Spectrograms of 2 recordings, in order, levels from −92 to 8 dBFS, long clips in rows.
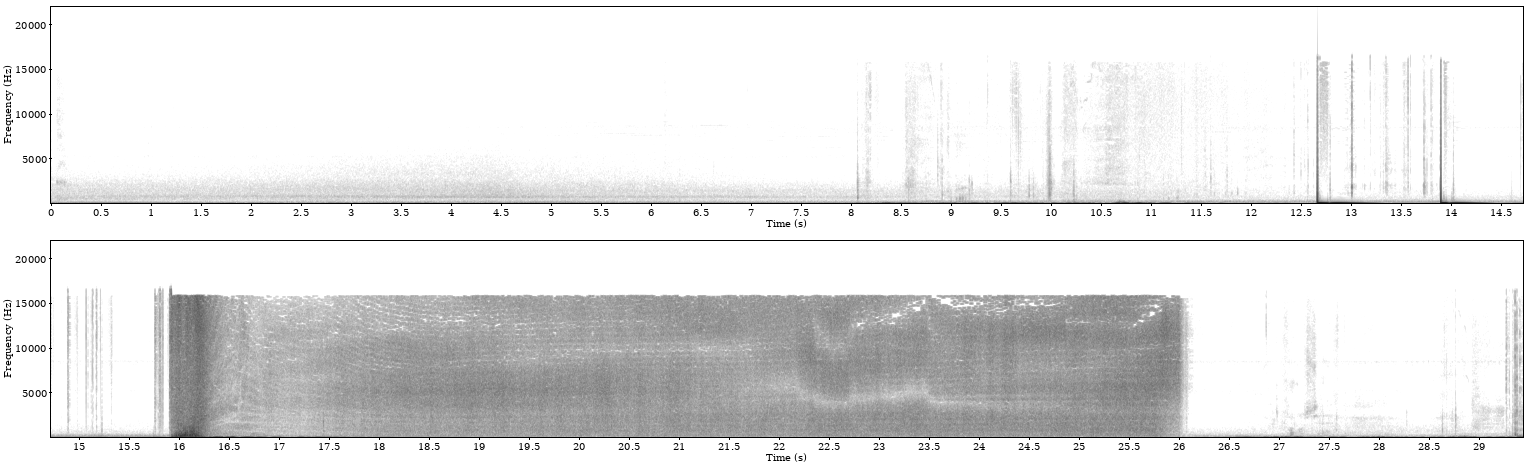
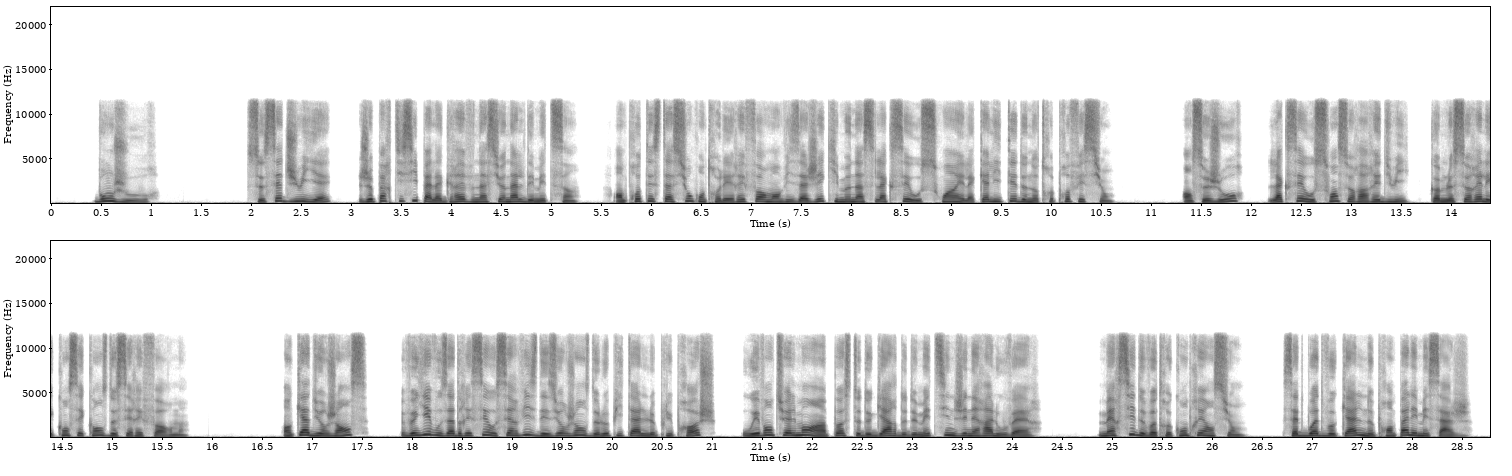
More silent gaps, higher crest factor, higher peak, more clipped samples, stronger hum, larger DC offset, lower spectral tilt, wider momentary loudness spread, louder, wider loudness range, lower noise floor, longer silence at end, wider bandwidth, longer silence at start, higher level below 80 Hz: neither; first, 24 dB vs 18 dB; about the same, 0 dBFS vs -2 dBFS; neither; neither; neither; second, -3 dB/octave vs -5.5 dB/octave; first, 17 LU vs 8 LU; second, -28 LUFS vs -21 LUFS; first, 10 LU vs 4 LU; about the same, -60 dBFS vs -57 dBFS; second, 0 s vs 0.25 s; first, 16 kHz vs 12 kHz; first, 8.3 s vs 0.45 s; first, -38 dBFS vs -50 dBFS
